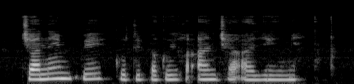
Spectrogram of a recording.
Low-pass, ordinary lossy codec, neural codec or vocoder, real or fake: 9.9 kHz; Opus, 64 kbps; vocoder, 24 kHz, 100 mel bands, Vocos; fake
